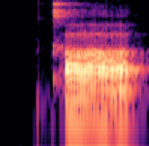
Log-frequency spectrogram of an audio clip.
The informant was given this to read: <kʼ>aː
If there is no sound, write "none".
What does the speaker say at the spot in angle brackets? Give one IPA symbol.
kʼ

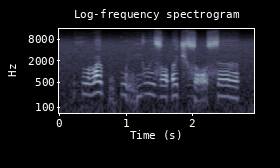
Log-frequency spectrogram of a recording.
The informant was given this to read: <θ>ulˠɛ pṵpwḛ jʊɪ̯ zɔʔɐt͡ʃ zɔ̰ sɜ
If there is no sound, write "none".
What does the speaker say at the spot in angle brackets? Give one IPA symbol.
θ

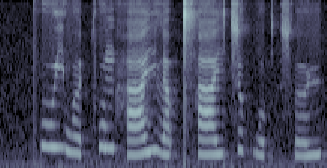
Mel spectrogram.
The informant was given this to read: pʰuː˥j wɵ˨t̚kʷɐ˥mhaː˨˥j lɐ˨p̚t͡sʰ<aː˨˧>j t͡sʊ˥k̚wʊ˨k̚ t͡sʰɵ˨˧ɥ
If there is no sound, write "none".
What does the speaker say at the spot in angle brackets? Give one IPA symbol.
aː˨˧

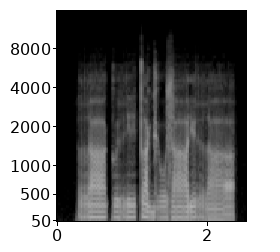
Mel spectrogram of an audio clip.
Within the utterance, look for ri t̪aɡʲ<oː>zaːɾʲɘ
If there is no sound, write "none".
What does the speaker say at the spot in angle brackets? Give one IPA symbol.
oː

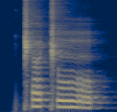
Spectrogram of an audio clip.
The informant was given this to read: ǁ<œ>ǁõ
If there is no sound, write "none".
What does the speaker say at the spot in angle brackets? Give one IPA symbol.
œ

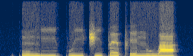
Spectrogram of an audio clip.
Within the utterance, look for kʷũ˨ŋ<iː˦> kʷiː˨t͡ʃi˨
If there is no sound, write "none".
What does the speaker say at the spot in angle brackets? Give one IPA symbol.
iː˦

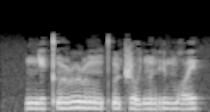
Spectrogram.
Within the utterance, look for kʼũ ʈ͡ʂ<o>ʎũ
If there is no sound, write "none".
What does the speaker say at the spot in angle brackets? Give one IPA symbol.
o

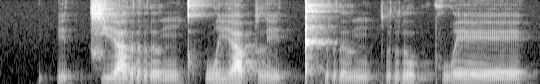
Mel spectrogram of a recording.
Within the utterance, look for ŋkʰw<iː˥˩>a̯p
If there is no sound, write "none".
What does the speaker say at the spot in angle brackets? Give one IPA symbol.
i˥˩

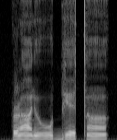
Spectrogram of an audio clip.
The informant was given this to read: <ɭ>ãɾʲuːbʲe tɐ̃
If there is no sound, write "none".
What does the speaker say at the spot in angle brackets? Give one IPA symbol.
ɭ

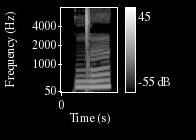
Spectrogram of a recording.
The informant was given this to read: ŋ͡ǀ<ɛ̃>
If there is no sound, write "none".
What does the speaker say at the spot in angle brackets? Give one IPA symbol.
ə̃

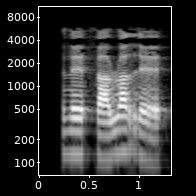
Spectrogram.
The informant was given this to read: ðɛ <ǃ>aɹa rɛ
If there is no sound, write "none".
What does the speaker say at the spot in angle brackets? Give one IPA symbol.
θ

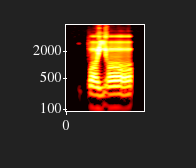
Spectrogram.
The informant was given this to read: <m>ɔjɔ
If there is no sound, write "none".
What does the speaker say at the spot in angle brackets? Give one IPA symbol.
p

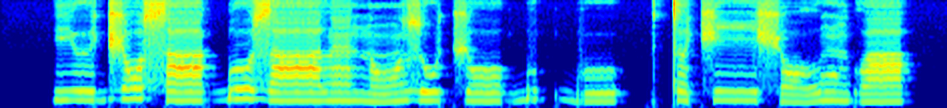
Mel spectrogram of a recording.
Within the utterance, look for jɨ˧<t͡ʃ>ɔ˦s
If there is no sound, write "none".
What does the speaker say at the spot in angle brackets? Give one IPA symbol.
d͡ʒ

